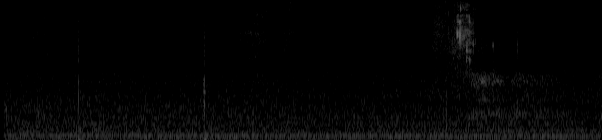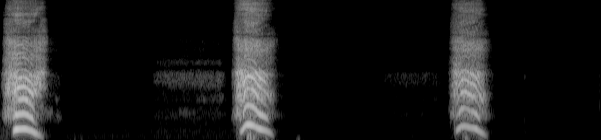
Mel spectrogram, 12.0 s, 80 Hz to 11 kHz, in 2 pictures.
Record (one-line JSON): {"exhalation_length": "12.0 s", "exhalation_amplitude": 27416, "exhalation_signal_mean_std_ratio": 0.22, "survey_phase": "beta (2021-08-13 to 2022-03-07)", "age": "45-64", "gender": "Female", "wearing_mask": "No", "symptom_none": true, "smoker_status": "Never smoked", "respiratory_condition_asthma": false, "respiratory_condition_other": false, "recruitment_source": "REACT", "submission_delay": "1 day", "covid_test_result": "Negative", "covid_test_method": "RT-qPCR", "influenza_a_test_result": "Negative", "influenza_b_test_result": "Negative"}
